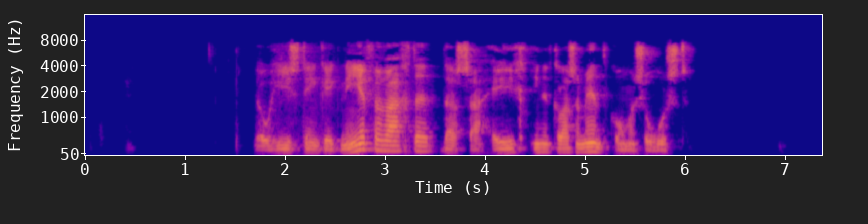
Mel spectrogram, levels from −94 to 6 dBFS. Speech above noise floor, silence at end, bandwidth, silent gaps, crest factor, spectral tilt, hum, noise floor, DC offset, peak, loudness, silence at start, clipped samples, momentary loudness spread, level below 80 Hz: over 60 dB; 1.3 s; 8.2 kHz; none; 24 dB; -3 dB/octave; none; under -90 dBFS; under 0.1%; -8 dBFS; -29 LUFS; 1.7 s; under 0.1%; 8 LU; -64 dBFS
